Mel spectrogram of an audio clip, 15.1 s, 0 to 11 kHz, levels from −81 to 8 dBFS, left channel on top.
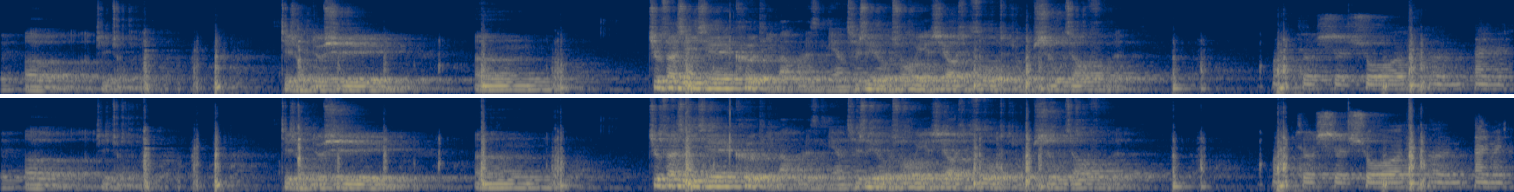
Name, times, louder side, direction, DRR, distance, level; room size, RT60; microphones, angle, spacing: voice 1, 0.2-1.4 2.8-4.1 4.7-5.4 6.5-11.2, equal, 10° left, -1 dB, 6.9 m, -28 dB
sound 1, 1.4-2.3 2.8-3.4 3.8-4.4 4.8-5.0 5.5-5.7 6.7-7.3 8.4-8.5 9.5-10.5 10.9-11.0 11.7-12.1 12.6-12.9 13.5-13.6 13.8-14.3, right 3 dB, 40° right, 0.9 m, -31 dB
voice 2, 12.7-15.1, right 2 dB, 85° right, 6 dB, 2.5 m, -32 dB
29.0 x 25.5 x 7.9 m, 2.2 s
head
